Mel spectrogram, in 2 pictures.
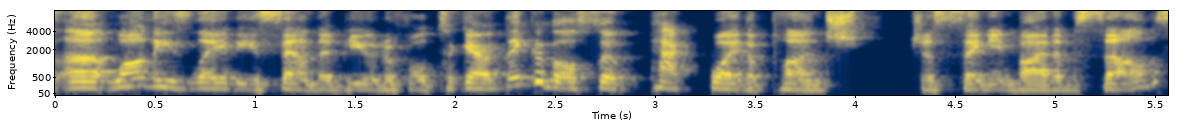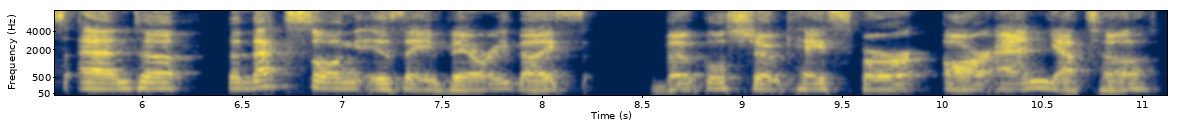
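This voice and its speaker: A chatty man co-hosting a podcast about albums, with a voice of ordinary middle pitch. He is opinionated and readily laughs at his own slips. The delivery is relaxed and conversational. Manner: chatty, self-deprecating, opinionated. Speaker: podcast co-host. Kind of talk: casual music discussion.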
